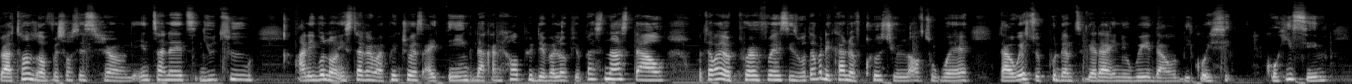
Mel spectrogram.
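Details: Adult woman with lifelong stuttering present since birth, worse when angry, excited, emotional, stressed, hot or uncomfortable; stuttering.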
